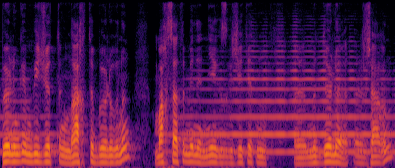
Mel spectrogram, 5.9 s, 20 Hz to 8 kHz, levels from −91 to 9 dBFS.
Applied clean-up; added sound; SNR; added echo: none; Brass instrument; 10 dB; none.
